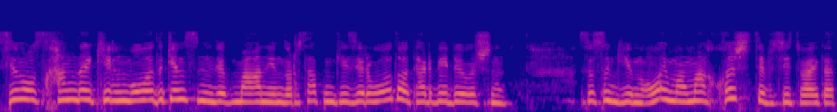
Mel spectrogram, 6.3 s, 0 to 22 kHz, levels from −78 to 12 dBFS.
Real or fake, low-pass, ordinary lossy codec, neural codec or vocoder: fake; none; none; codec, 16 kHz, 4.8 kbps, FACodec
